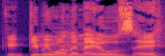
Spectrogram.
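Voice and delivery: put-on goofy Canadian accent with a tagged-on eh; mock Canadian accent. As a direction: play a jokey Canadian asking for a beer, eh. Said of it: "I could talk like this".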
